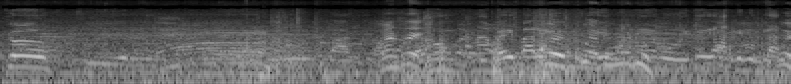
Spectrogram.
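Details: Loose, agitated cattle moo in short bursts of bending, rising-and-falling tones, some overlapping, with music playing throughout and possible human voices.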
